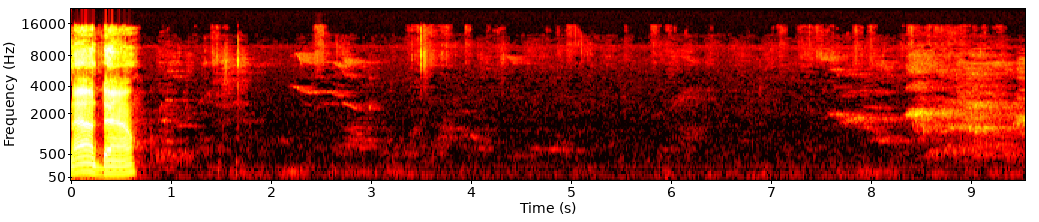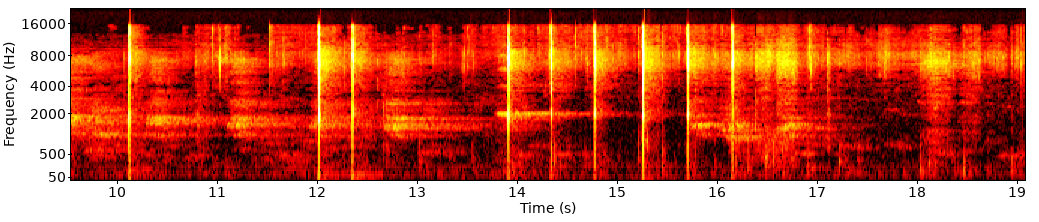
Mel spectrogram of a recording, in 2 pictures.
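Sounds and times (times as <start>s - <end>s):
finger snaps: 13.9s - 16.3s.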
